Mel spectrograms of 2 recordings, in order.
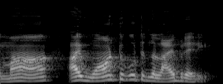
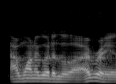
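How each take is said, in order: First: Deliberate Desi-accented English; English line in a careful Urdu accent. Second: Said in the usual way. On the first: Shown as a demonstration. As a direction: put an Urdu accent on "library". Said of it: "That would be correct". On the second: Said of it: "if I wanted to say".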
